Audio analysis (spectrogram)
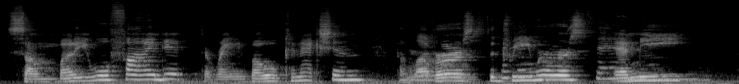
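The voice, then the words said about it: Singing in a Kermit the Frog voice. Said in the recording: “fairly good Kermit imitation”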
